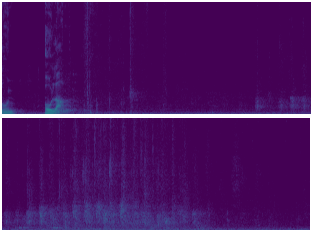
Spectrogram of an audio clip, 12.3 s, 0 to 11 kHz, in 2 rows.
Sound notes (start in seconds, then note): 8.2 applause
